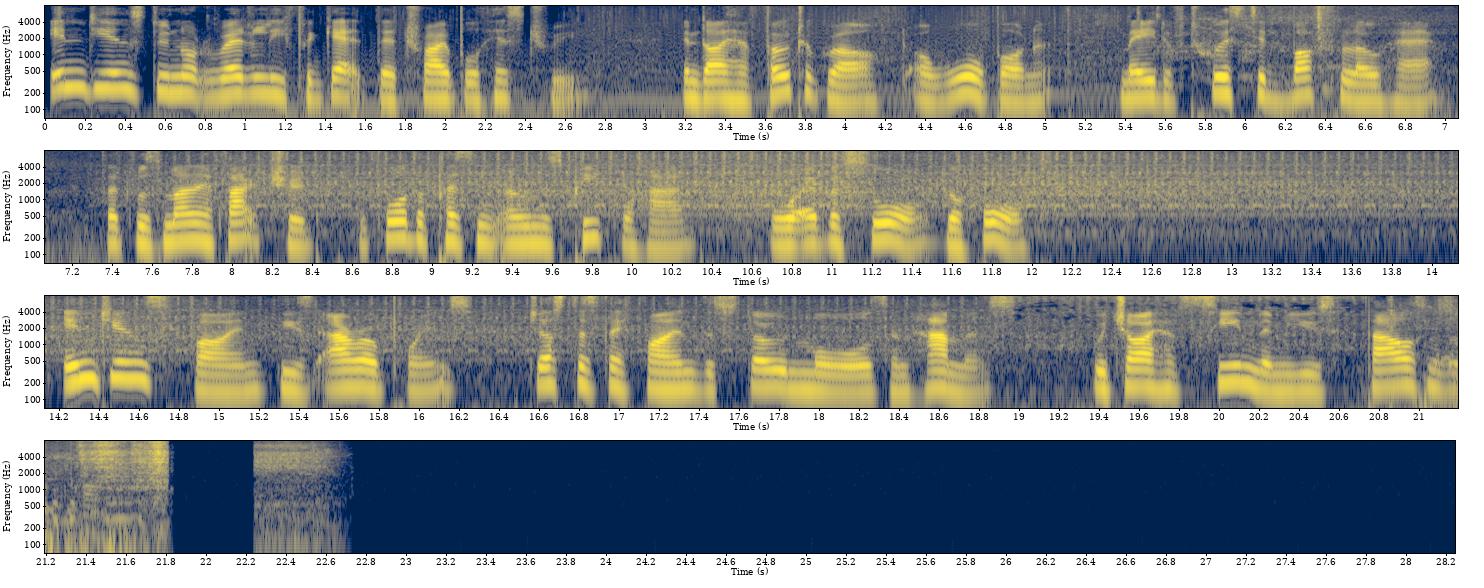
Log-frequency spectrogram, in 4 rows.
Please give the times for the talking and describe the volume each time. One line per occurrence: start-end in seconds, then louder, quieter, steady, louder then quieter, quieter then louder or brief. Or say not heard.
0.0-12.0 steady
14.2-21.4 steady.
